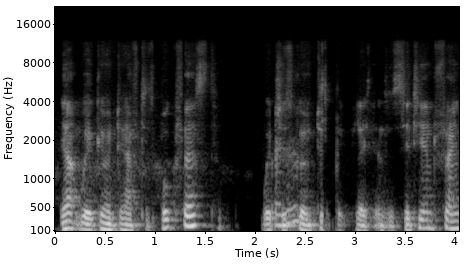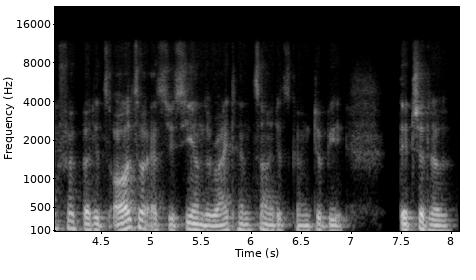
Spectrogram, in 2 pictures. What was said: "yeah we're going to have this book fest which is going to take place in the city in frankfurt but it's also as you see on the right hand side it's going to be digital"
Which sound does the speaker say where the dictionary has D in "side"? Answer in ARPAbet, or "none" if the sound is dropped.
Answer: D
